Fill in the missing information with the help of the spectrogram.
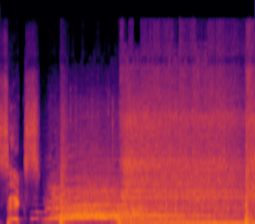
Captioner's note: cheers and applause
